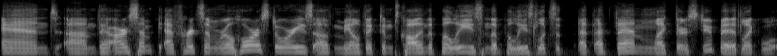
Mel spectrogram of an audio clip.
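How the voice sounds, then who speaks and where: A woman with a bright, sharp tone and medium pitch talks at a moderate pace with hardly any pauses and fairly even intonation, in a dry, close sound with no echo. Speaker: trainer on dating violence. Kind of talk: educational webinar presentation. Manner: halting, many fillers.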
